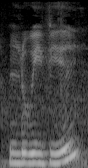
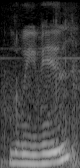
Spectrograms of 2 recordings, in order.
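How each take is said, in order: No difference in how they are said.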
